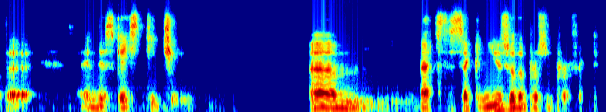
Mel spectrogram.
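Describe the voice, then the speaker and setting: A man's voice: deep voice, breathy edge, dry recording, lo-fi sound. A man teaching English grammar, explaining with many fillers and restarts and checking in with "right?".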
